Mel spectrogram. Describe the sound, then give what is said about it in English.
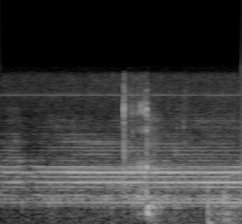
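Train passing: a loud, sustained tonal drone with layered steady harmonics and a constant rumble, unbroken for the whole short stretch. “I think that's the train you were talking about.”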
